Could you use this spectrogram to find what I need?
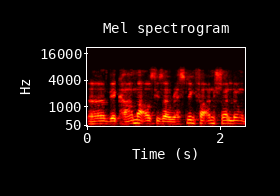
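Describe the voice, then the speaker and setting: In a quiet background, a man with a dark, mellow, somewhat breathy tone speaks at medium pitch and a moderate pace with fairly even intonation. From southwestern Germany, Palatinate (Pirmasens). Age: 50s. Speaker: wrestling promoter. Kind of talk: casual interview. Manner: hesitant, many filler sounds.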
